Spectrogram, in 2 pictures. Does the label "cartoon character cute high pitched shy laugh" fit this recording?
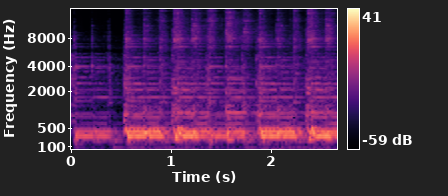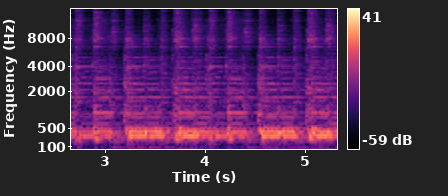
No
